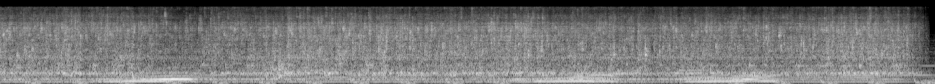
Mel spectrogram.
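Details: Rushing water and steady background music fill the clip, with no animal voice standing out. A low tonal hum runs underneath throughout.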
